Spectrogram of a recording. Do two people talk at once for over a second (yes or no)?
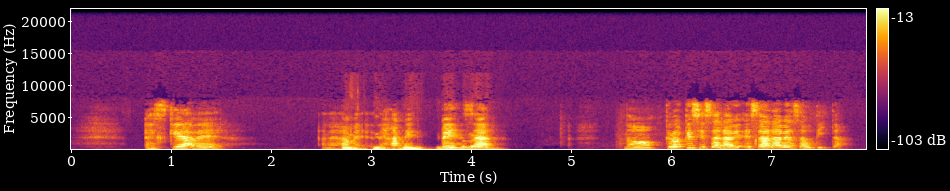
yes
